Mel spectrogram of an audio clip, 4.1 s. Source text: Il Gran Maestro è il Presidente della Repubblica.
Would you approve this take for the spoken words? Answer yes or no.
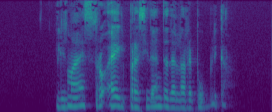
no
